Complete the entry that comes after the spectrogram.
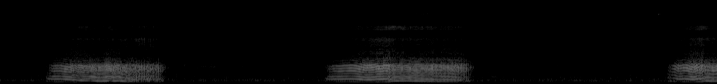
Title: Snoring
